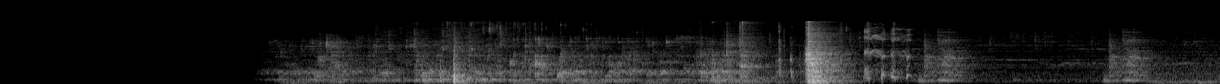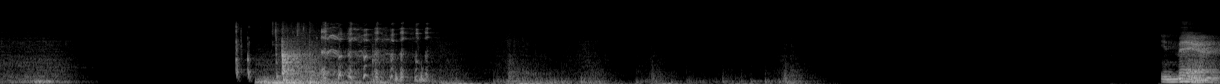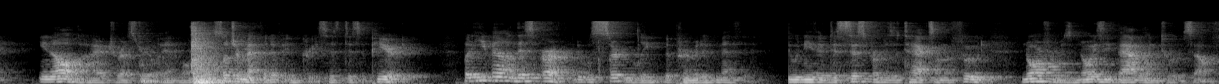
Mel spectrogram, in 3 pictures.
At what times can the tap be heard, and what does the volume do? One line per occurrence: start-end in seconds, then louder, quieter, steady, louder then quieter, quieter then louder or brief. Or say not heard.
2.6-12.9 quieter.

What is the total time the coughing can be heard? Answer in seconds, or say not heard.
4 s.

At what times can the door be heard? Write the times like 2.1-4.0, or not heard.
7.0-8.2, 14.8-16.0, 25.8-26.8.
